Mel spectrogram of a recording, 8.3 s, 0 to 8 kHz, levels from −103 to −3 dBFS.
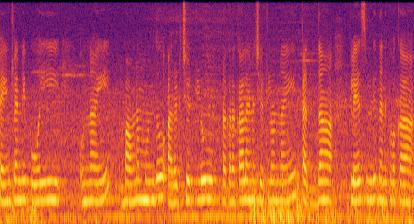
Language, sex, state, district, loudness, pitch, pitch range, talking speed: Telugu, female, Andhra Pradesh, Srikakulam, -16 LUFS, 215 Hz, 205-220 Hz, 125 wpm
